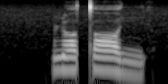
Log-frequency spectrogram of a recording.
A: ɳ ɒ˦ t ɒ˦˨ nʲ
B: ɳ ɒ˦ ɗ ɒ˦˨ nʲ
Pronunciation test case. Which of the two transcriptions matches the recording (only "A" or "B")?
A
